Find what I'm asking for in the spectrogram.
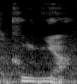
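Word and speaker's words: Acuña: And just so you know, it's Acuna. – Acuna, okay. – Acuna with the little line above the end.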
